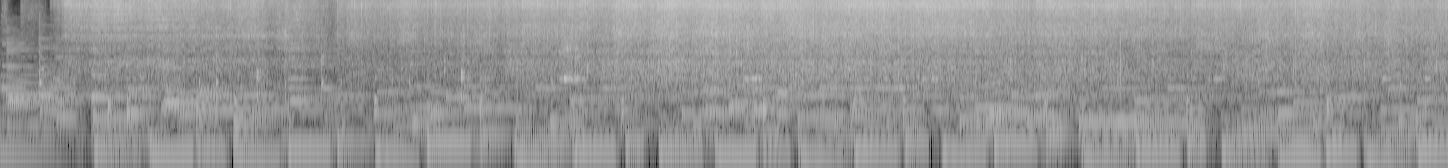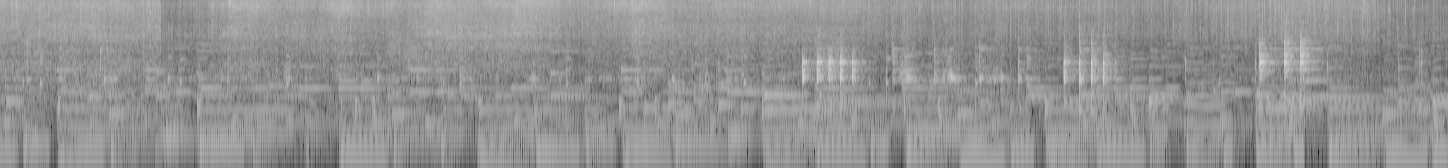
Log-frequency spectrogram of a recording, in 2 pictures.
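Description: Diced vegetables sizzling and frying on a hot cast-iron Dutch oven lid as they are stirred with a wooden spatula, with a few short, loud scrapes of the spatula on the iron near the end. Background music plays underneath.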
